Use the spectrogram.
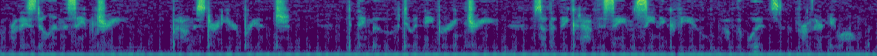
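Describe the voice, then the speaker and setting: Over noticeable background noise, a woman with a very deep, low pitch speaks at a very slow pace in a monotone, flat intonation. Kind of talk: ASMR whispered short story reading. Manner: whispered, soft.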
